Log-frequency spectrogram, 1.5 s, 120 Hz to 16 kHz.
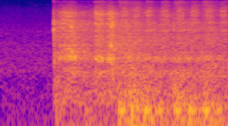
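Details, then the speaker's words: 2001 Honda Foreman 450 ES ATV, 3,380 miles, sat for a long time, full choke, start on button: catches instantly and settles into quick steady idle; normal start. "Oh, well, it's a Honda, isn't it? I knew it would run. These Hondas are pretty tough. That sounds good."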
